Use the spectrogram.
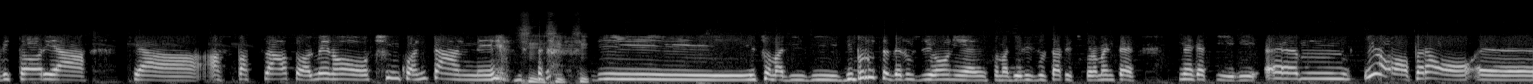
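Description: No technical faults can be heard anywhere in the audio.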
